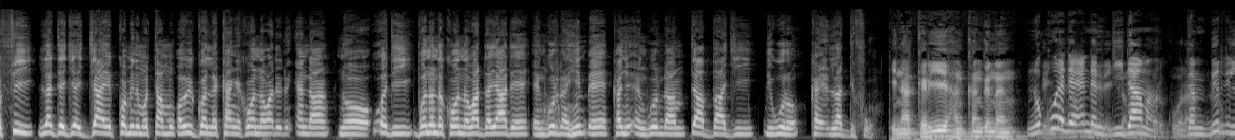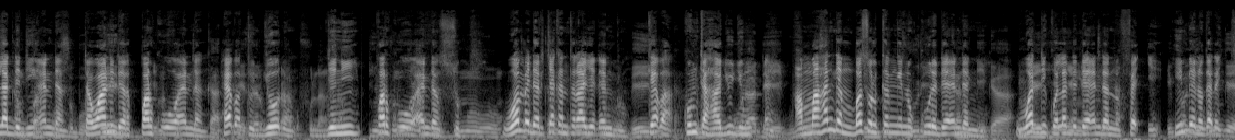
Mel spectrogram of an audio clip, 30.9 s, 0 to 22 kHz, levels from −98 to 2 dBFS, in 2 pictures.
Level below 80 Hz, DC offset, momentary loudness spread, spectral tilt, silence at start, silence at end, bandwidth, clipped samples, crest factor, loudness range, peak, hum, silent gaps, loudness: -56 dBFS; under 0.1%; 15 LU; -6.5 dB/octave; 0 s; 0 s; 13.5 kHz; under 0.1%; 18 dB; 8 LU; -6 dBFS; none; none; -24 LUFS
